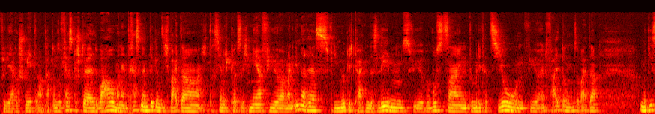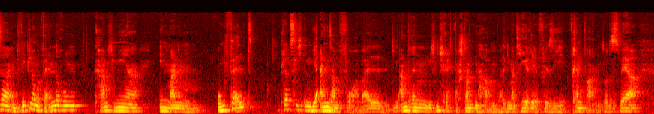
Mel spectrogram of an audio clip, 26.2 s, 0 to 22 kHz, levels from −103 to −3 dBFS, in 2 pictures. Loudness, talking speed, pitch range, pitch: -39 LUFS, 160 wpm, 105-130 Hz, 115 Hz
